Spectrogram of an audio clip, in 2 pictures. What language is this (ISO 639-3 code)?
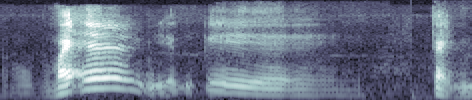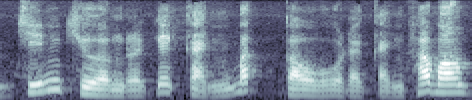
vie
